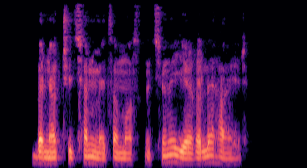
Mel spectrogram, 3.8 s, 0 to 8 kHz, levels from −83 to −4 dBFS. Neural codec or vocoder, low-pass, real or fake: none; 7.2 kHz; real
